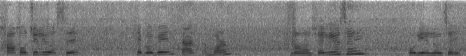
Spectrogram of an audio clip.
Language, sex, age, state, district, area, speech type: Assamese, female, 45-60, Assam, Nagaon, rural, spontaneous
